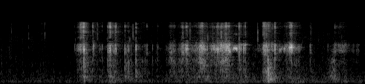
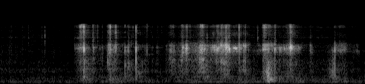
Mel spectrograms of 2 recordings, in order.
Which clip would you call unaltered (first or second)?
first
